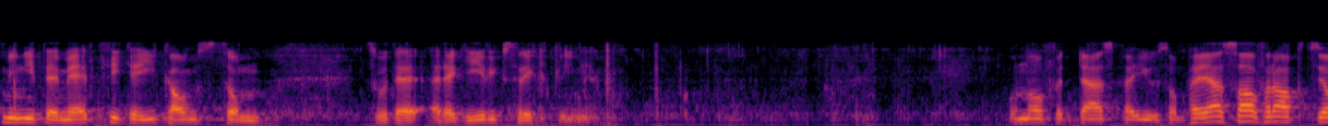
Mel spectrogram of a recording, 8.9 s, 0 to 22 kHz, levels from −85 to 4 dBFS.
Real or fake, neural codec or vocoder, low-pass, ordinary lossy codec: fake; codec, 16 kHz, 4.8 kbps, FACodec; 5.4 kHz; none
